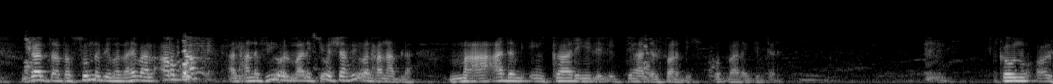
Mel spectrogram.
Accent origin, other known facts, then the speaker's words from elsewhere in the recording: Sudan; عشان كده كل يوم هسه عندنا في السودان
